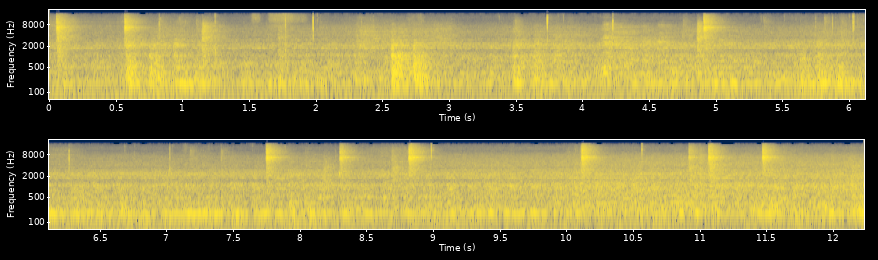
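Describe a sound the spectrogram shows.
A train hums steadily as it runs along the rails.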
